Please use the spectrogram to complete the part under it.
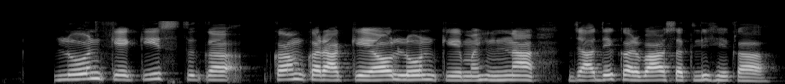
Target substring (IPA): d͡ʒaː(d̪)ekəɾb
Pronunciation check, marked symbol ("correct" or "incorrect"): correct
